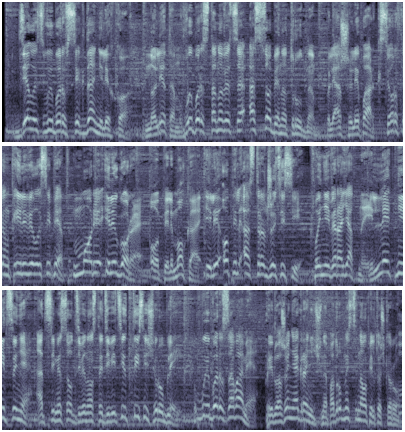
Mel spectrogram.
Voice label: radio opel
